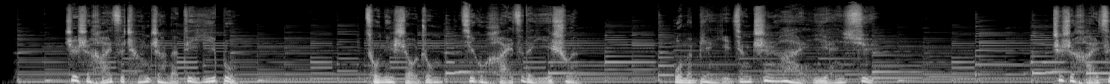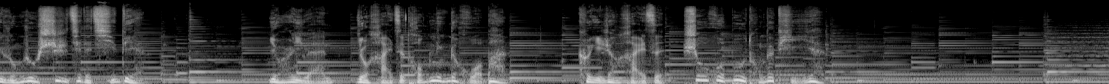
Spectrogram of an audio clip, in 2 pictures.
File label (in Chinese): 宣传片年轻温馨磁性启迪幼儿园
